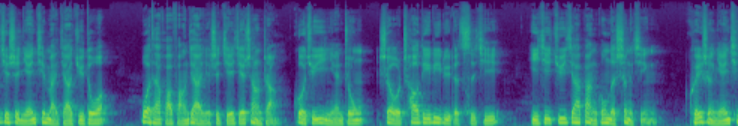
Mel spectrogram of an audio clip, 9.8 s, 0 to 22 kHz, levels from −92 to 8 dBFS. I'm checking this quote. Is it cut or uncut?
cut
